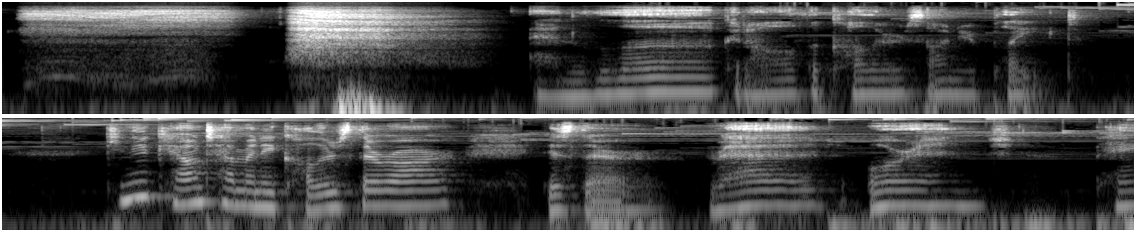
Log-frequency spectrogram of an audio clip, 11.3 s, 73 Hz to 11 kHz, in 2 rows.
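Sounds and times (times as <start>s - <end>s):
deep breath during a guided relaxation exercise: 0.1s - 2.5s
speech: 2.7s - 5.4s, 6.2s - 11.3s.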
